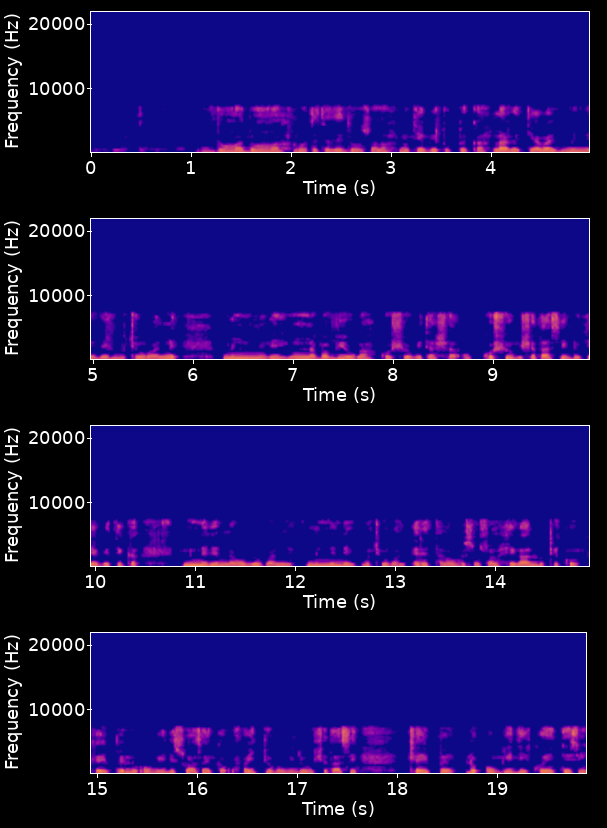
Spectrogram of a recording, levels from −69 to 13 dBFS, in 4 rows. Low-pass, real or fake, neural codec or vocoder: 7.2 kHz; real; none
